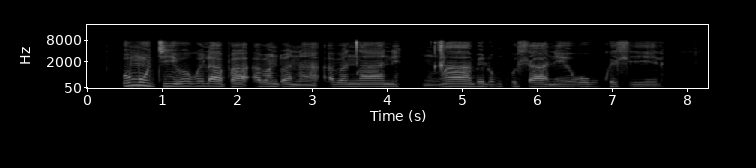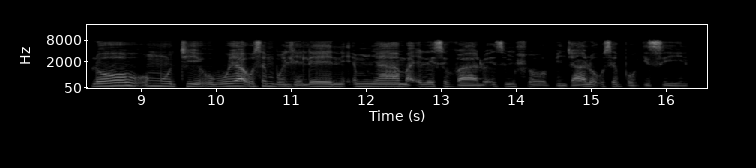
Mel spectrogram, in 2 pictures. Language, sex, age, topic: North Ndebele, male, 18-24, health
